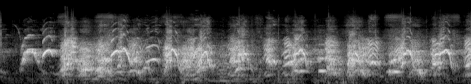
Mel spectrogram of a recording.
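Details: Husky and laika puppies on 04.06.16, loudly yapping and howling together, a chorus of high whining howls with bending pitch and quick yips in overlapping bursts, roughly two per second.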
